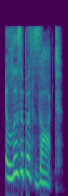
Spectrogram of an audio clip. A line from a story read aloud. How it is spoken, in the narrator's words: she barked back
